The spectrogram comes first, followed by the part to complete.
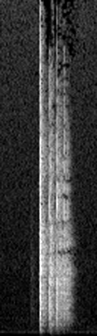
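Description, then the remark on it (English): Dice clatter across a hard table in a quick burst of sharp rattling clicks that tumble and settle within half a second, fairly loud, with no talking. “All right, roll that kick-ass roll.”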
